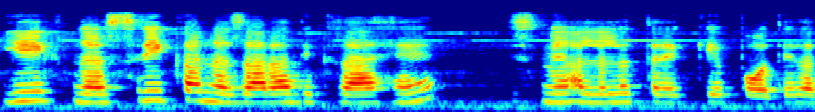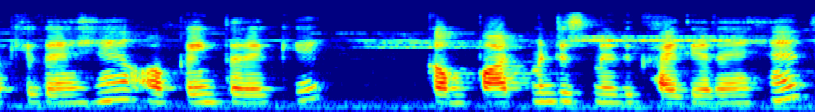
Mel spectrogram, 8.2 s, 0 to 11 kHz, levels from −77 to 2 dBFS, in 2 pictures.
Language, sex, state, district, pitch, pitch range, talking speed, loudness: Hindi, female, Rajasthan, Jaipur, 205 Hz, 195-220 Hz, 200 wpm, -16 LUFS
